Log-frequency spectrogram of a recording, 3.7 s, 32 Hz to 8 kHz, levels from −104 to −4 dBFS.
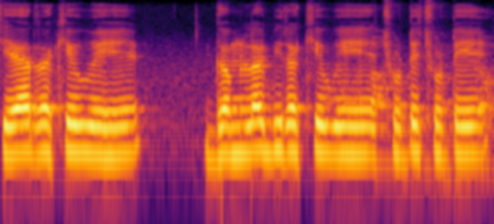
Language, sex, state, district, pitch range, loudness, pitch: Chhattisgarhi, male, Chhattisgarh, Rajnandgaon, 175-185 Hz, -16 LUFS, 180 Hz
